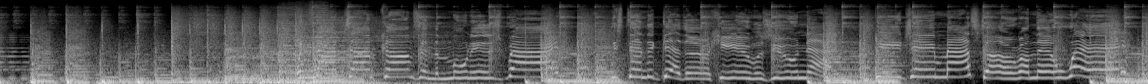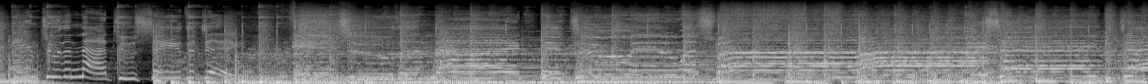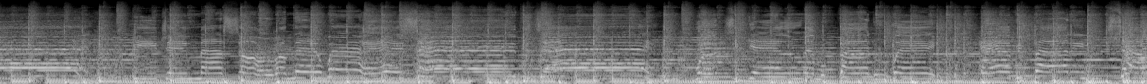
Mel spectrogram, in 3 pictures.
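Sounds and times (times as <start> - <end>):
song with vocals: 0.2 - 34.4.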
